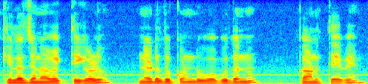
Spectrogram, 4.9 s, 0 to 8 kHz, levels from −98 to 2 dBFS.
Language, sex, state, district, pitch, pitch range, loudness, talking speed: Kannada, male, Karnataka, Koppal, 130 Hz, 125-140 Hz, -14 LUFS, 75 wpm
